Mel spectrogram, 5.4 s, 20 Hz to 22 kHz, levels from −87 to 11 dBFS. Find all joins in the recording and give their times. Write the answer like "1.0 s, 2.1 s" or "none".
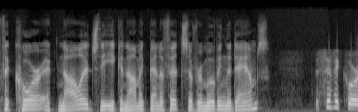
none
